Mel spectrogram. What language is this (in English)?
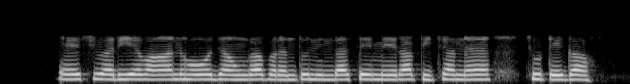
Hindi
